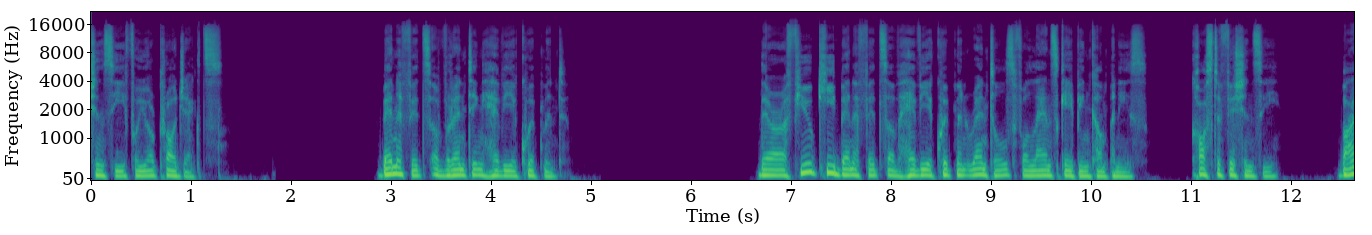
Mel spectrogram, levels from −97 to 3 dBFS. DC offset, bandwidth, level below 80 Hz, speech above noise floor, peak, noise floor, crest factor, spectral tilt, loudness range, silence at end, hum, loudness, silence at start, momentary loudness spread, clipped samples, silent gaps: under 0.1%; 16 kHz; -54 dBFS; 47 dB; -8 dBFS; -71 dBFS; 18 dB; -6.5 dB/octave; 4 LU; 0 s; none; -25 LUFS; 0 s; 12 LU; under 0.1%; 1.83-2.82 s, 5.09-6.58 s, 10.88-10.95 s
